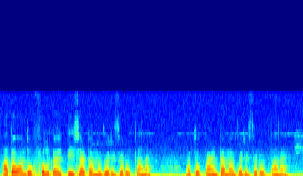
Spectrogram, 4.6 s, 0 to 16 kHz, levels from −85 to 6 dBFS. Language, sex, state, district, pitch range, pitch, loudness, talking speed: Kannada, male, Karnataka, Bangalore, 105-120 Hz, 115 Hz, -17 LUFS, 170 wpm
